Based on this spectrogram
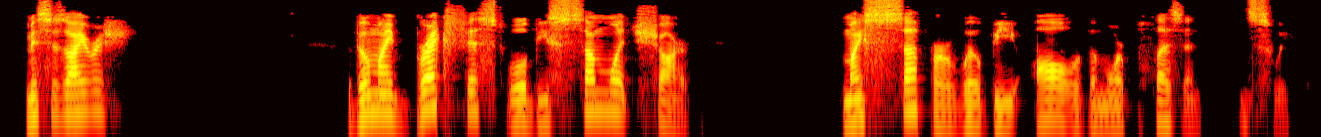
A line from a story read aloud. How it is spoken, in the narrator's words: Irish, Ridley softly said to her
